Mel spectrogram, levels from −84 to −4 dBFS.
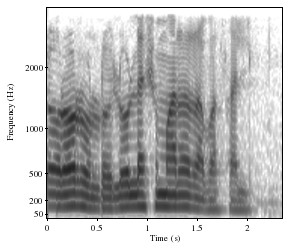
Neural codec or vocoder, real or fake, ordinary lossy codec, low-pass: none; real; none; 3.6 kHz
